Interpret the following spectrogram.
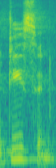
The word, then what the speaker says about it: decent: Decent means that somebody who has a good behavior, he's a decent guy, she's a decent girl. Okay, so the pronunciation of this word is decent, but this descent is different.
